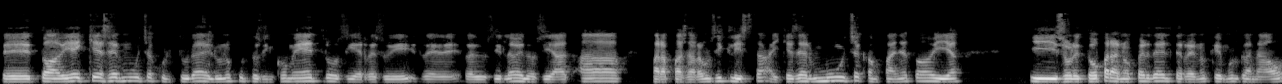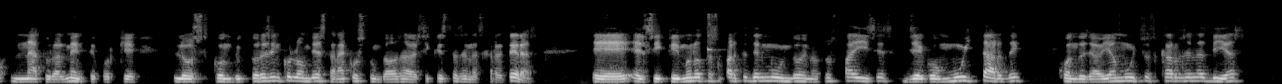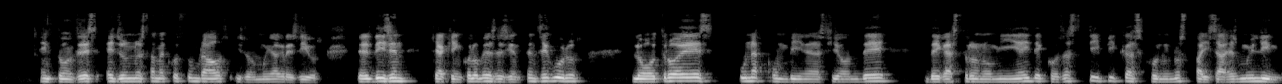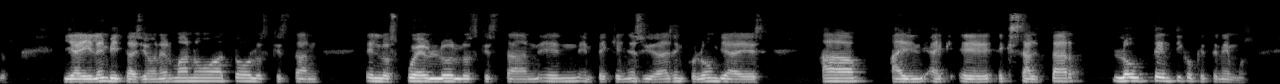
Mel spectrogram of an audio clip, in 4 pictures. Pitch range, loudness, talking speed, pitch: 130-150 Hz, -19 LUFS, 165 wpm, 140 Hz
